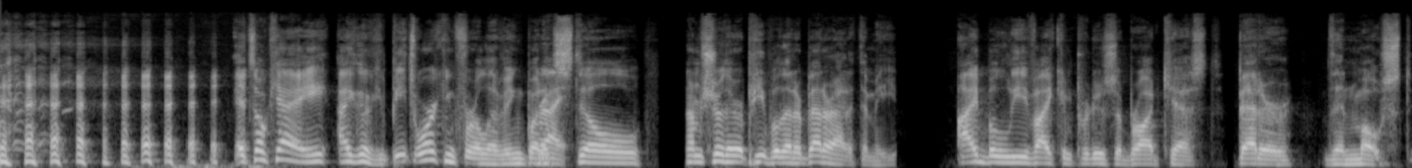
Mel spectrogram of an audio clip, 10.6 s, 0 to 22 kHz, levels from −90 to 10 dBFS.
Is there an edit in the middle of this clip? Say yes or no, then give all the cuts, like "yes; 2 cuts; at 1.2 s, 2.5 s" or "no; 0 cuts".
yes; 1 cut; at 9.2 s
